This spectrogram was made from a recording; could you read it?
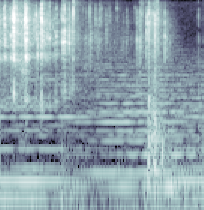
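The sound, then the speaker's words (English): Six dice are rolled for a game check, clattering onto a hard surface in a quick burst of bright clicks and taps followed by a softer rattle as they settle, fairly quiet. “Alright, six dice. Now, let's please have a good roll on an actually useful check.”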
